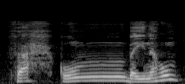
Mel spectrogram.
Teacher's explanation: وعندي إخفاء الميم في الباء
